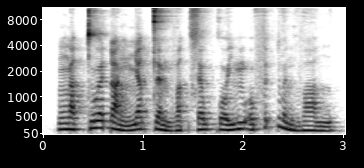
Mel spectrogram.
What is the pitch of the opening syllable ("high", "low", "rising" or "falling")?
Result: low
